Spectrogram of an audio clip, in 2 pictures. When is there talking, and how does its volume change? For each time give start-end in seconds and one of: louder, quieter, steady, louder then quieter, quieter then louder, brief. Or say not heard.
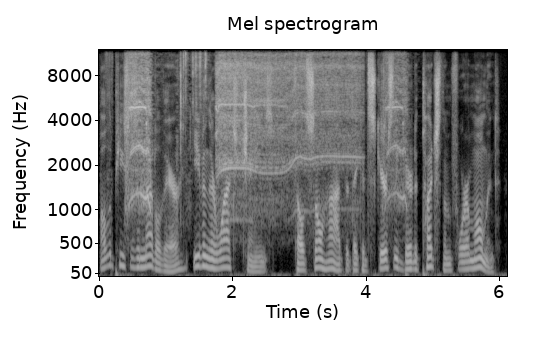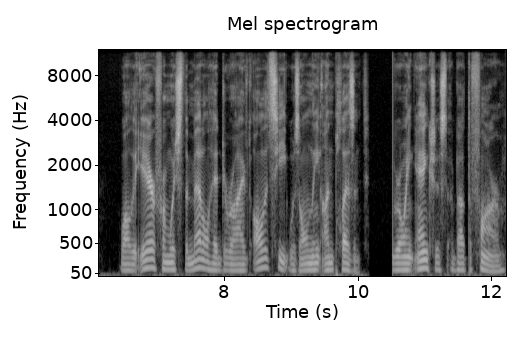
0.0-12.1 steady.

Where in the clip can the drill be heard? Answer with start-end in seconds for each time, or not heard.
0.0-4.7.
